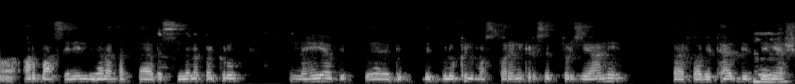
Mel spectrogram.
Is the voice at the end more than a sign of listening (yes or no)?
no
